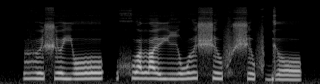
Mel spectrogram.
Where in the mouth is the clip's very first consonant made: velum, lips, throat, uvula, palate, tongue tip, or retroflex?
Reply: lips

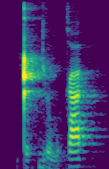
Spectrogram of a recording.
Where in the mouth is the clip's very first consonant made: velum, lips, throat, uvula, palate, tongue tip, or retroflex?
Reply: retroflex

